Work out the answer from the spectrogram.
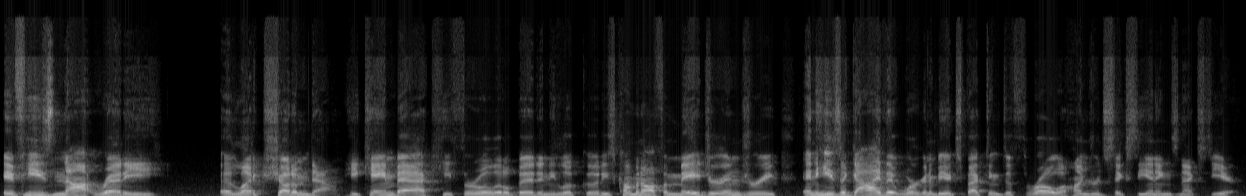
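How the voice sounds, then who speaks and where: A man with a bright, forward voice sitting a little high in pitch. He works through sports opinions as a podcast co-host, informal and thinking aloud as he goes. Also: normal speed. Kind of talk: casual sports analysis.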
